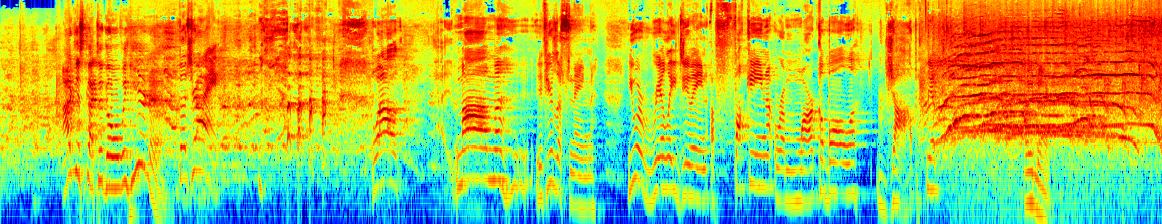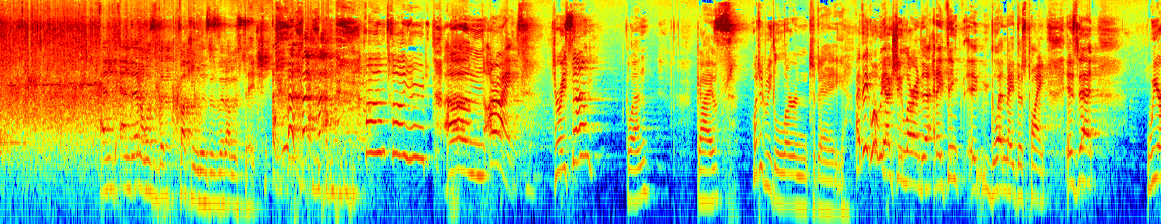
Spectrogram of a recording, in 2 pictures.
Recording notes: Live From San Francisco! Our live show from San Francisco (May 2017).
